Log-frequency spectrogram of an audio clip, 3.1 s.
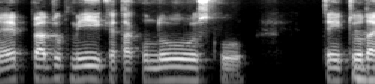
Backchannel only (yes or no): yes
